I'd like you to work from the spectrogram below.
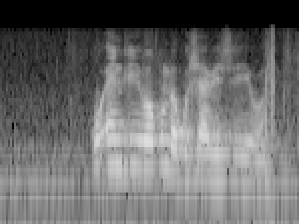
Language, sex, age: Tsonga, male, 19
